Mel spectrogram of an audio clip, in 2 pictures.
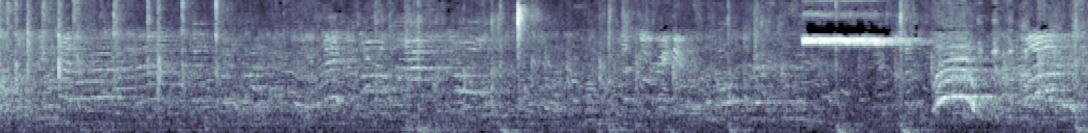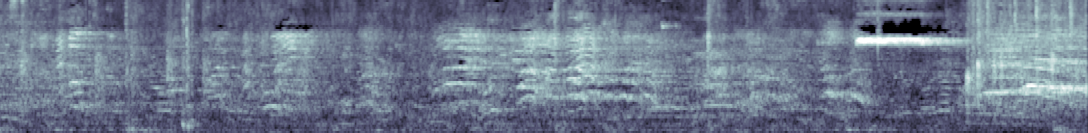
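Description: Girls shout to one another on the court.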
